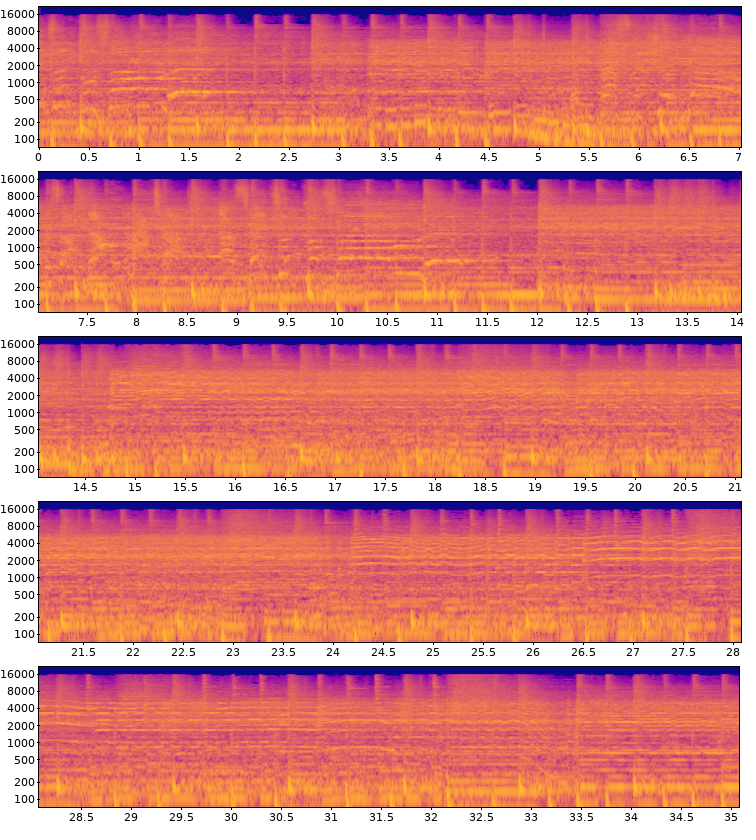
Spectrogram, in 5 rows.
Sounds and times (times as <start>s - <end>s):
Music: 0.0s - 35.0s.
